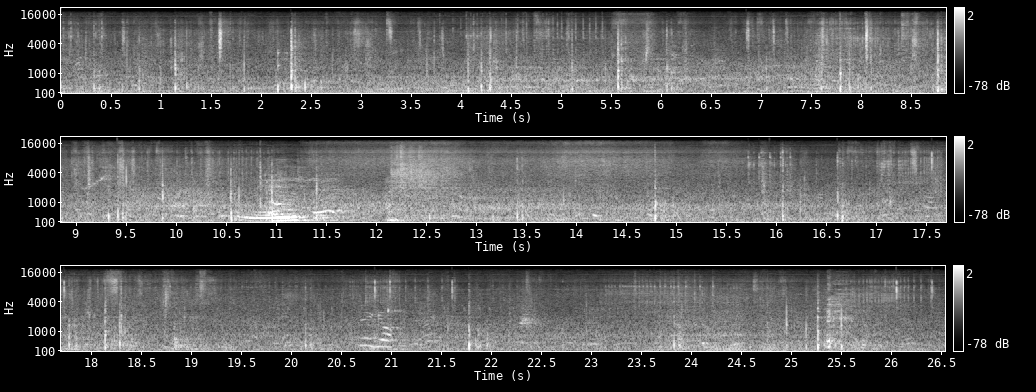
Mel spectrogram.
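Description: Tennis balls are struck with rackets.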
